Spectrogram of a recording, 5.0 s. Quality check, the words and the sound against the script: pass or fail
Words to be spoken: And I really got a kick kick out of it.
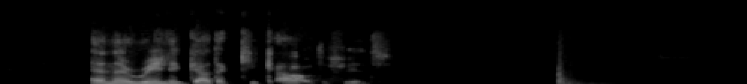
fail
